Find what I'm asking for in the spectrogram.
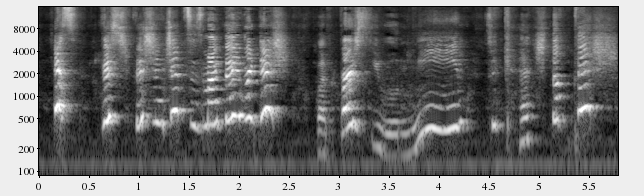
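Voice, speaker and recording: This is a put-on character voice, squeaky and extremely high in pitch. It goes along at a moderate pace. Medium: read story. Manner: demanding, imperious.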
